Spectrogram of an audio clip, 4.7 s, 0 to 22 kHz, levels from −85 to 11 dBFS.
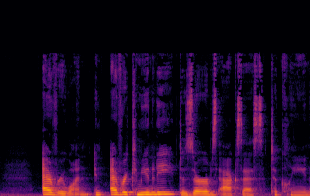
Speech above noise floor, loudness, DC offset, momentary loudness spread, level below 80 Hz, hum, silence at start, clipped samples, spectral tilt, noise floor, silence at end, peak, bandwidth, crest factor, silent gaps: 31 dB; -18 LUFS; under 0.1%; 15 LU; -58 dBFS; none; 0.65 s; under 0.1%; -6 dB/octave; -49 dBFS; 0 s; -2 dBFS; 16.5 kHz; 18 dB; none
